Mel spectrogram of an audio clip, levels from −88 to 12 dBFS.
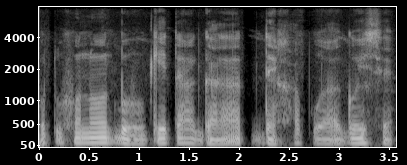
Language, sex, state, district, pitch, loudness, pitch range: Assamese, male, Assam, Sonitpur, 95 Hz, -19 LUFS, 90-105 Hz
